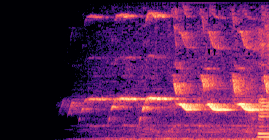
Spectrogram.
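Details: A starling in Ubud, Bali, conversing with a person, gives a run of high, squeaky chirps, ending in a short, lower mewing note like a cat's meow; faint background hum throughout.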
